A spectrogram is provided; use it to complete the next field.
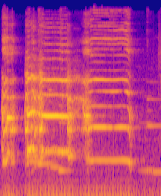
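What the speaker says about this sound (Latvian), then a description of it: "Gailis. Gailis dzied." A rooster crows loudly and close, one long strained call broken into rising and falling segments over about two seconds.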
